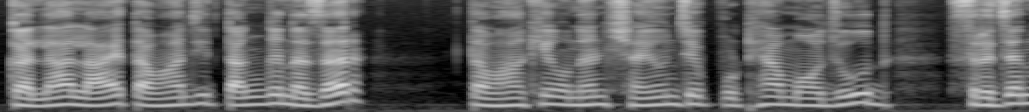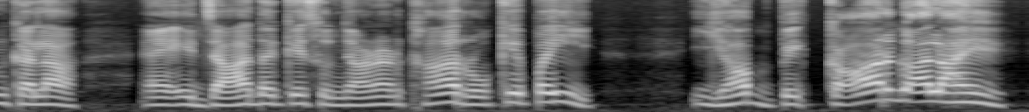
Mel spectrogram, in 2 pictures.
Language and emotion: Sindhi, disgusted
